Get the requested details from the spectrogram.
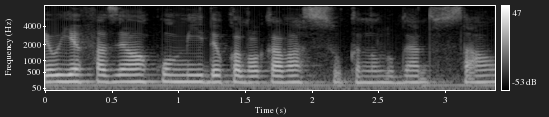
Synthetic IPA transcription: ewiɐfazeɾũmɐkomid̪ɐewkolokavɐːsukɐɾnʊluɡaɾd̪ʊsaw

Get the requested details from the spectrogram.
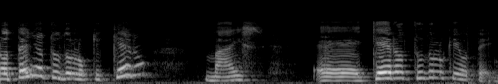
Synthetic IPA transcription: ot̪eɲot̪oðolokɪkeɾo | majs | ɛkɛɾot̪oðolokeot̪ḛɲ

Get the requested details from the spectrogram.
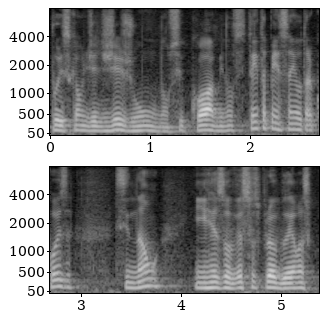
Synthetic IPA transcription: poɾisʊkɛũd͡ʒiɐd͡ʒɪʒeʒũnɐ̃w̃sɪkʰomɪnɐ̃w̃sɪ̥t̪ẽnt̪ɐpẽsaɾẽowt̪ɾɐkojzɐ | sɪnɐ̃w̃ | ẽɦezowveɾsewspɾoblẽmɐs

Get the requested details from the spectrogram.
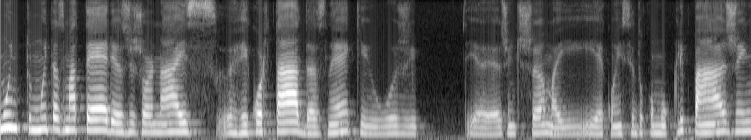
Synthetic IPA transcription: mũj̃t̪ʊmũj̃t̪ɐzmat̪ɛɾiɐzd͡ʒɪʒoɾnajsɛɦekoɾt̪ad̪ɐznɛkɪoʒɪ | ɛaʒẽnt͡ʃɪ̥ʃɐ̃mɐɪɛkõɲesid̪ʊkõmʊklipaʒẽj̃

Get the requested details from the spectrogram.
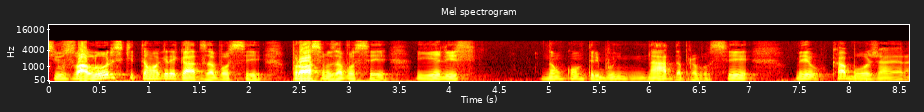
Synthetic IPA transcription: sɪʊzvaloɾɪskɪt̪ɐ̃w̃aɡɾeɡad̪ʊzɐvosepɾɔsimʊzɐvoseɪelɪz | nɐ̃w̃kõnt̪ɾibuẽj̃nad̪ɐpɾɐvose | mewkaboʒaɛɾɐ

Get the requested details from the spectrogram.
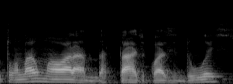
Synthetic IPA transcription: t̪õlaũmɐɔɾɐd̪at̪aɾd͡ʒɪkwazɪd̪uɐs

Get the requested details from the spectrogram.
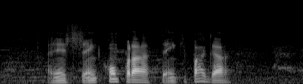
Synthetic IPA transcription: a̰ʒẽnt͡ʃɪ̥t̪ẽj̃kɪ̥kõpɾat̪ẽj̃kɪ̥paɡa

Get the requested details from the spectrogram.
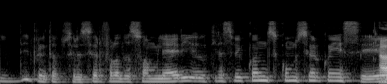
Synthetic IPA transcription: ɪd̪efɾẽnt̪apsuɾɐsẽɲoɾfalõd̪ɐsuɐmuʎɛɾɪewkɪɾiɐsabekwɐ̃nd̪kõmʊseɲoɾkõɲese

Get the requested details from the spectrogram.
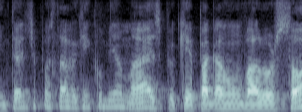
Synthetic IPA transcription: ẽt̪ɐ̃ɐʒẽnt͡ʃpost̪avɐkẽj̃komiɐmajspoɾkepaɡavɐũvaloɾsɔ

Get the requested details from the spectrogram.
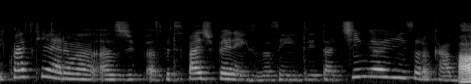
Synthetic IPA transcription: ɪkwajskɪɛɾɐ̃w̃ɐɐzd͡ʒifɐ̰spɾĩsipajzd͡ʒifeɾẽsɐzasĩj̃ẽnt̪ɾɪt̪at͡ʃĩŋɡɐɪsoɾokab

